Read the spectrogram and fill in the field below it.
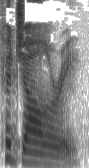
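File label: "cajolery", English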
